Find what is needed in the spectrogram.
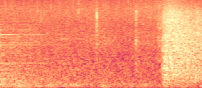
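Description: The tail of a dramatic music cue dies away. About one and a half seconds in, a sudden, loud rushing noise like a rainstorm begins and keeps going.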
